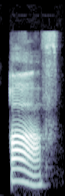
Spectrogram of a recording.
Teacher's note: Huruf qof keluar dari pangkal lidah. Heeh. Dengan langit yang lunak.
